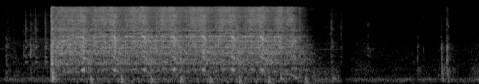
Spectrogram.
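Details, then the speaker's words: Dodge Caliber with codes P0301/P0300 for misfires on cylinders 1 and 4: steady, uneven cranking with no firing. Compression reads 115, 175, 165 and 145 psi, so cylinders 1 and 4 are below minimum. "Starting from this side, it was 115 psi, 175, 165, and 145. These two right here are really low. Actually, all of them are way below, but the 1 and 4 are below minimum."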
